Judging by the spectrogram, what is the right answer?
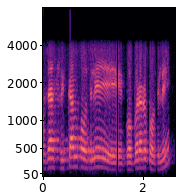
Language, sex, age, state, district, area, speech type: Odia, male, 18-30, Odisha, Ganjam, urban, conversation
